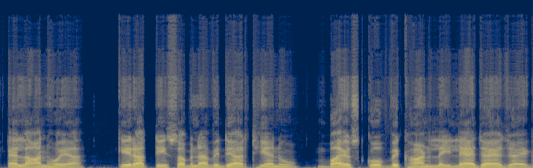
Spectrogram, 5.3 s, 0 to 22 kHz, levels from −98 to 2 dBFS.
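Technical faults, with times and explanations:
Throughout, Opus compression. The speech sounds grainy and rough, with a hissy texture on tonal parts. Content still reaches 20.2 kHz. Short bands are filled with noise-like energy, not left empty. This likely fits Opus music mode near 24 kbps.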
